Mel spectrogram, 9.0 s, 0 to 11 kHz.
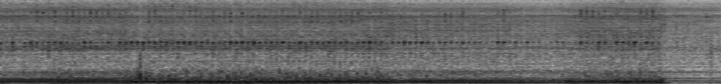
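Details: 2016 Toyota Camry 2.0 6AR-FSE at 22,000 km idling with a fairly regular light knock about three or four per second over a steady hum; engine knock, cause unknown.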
